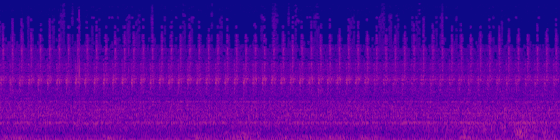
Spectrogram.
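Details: Hyundai Accent II at idle: fast, light, even ticking rides over a steady idle, keeping time with engine speed; noisy hydraulic lifters in the valvetrain.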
